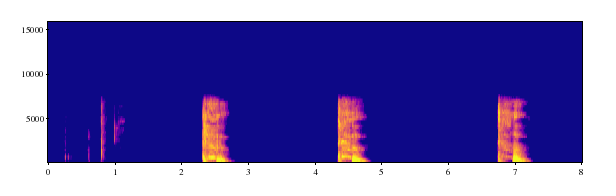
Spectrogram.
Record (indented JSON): {
  "three_cough_length": "8.0 s",
  "three_cough_amplitude": 32725,
  "three_cough_signal_mean_std_ratio": 0.29,
  "survey_phase": "beta (2021-08-13 to 2022-03-07)",
  "age": "45-64",
  "gender": "Female",
  "wearing_mask": "No",
  "symptom_none": true,
  "smoker_status": "Ex-smoker",
  "respiratory_condition_asthma": false,
  "respiratory_condition_other": false,
  "recruitment_source": "REACT",
  "submission_delay": "3 days",
  "covid_test_result": "Negative",
  "covid_test_method": "RT-qPCR",
  "influenza_a_test_result": "Negative",
  "influenza_b_test_result": "Negative"
}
